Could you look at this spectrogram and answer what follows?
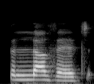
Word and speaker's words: beloved: Beloved, beloved. It's an unusual one in that we pronounce the ed as a separate syllable.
